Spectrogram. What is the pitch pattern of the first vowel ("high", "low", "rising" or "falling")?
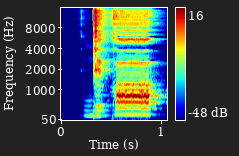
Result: low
